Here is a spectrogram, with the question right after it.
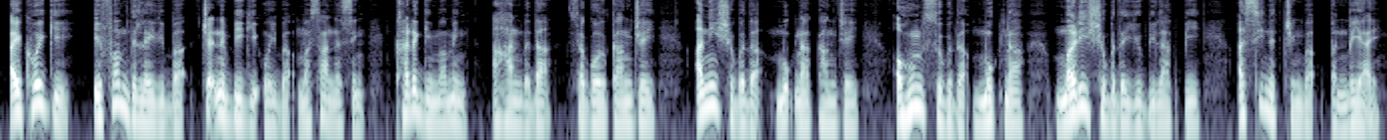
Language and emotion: Manipuri, neutral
